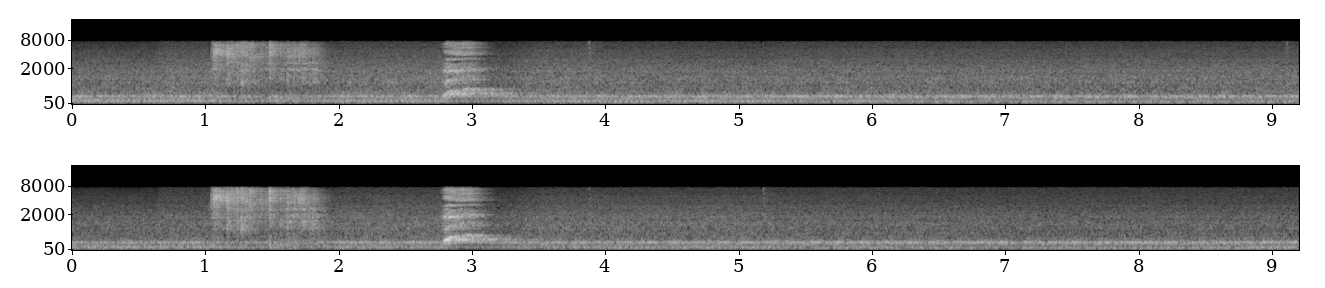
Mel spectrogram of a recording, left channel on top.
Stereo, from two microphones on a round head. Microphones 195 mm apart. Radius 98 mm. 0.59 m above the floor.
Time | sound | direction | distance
1.1 | a crack | 30° right (ahead or behind) | 0.9 m
2.8 | a gasp | 35° right (ahead or behind) | 1.0 m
